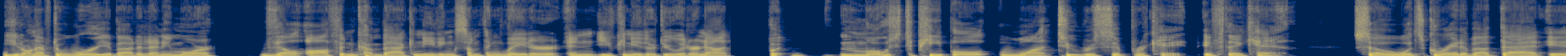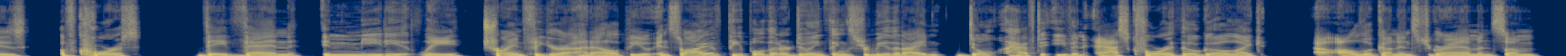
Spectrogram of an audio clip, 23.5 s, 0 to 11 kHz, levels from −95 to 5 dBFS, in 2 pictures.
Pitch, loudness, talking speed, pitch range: 150 Hz, -19 LUFS, 200 wpm, 130-165 Hz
